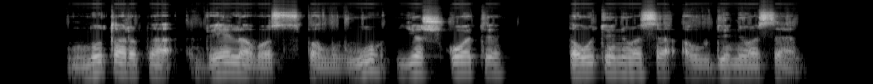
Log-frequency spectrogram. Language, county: Lithuanian, Kaunas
